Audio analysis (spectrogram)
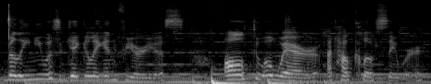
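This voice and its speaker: A woman's voice: mid-range voice, normal speed. A woman livestreaming a visual novel, reading it aloud and reacting in a giddy, exclamatory, dramatic way. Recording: music behind the voice. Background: game background music.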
